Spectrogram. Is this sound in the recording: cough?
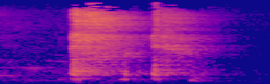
yes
